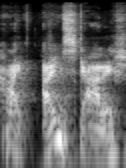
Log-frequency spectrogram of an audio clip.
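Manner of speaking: generic put-on American accent. Scottish speaker imitates kids claiming to be Scottish, American accent. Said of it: "I'm going to do the American accent".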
